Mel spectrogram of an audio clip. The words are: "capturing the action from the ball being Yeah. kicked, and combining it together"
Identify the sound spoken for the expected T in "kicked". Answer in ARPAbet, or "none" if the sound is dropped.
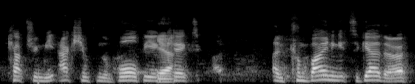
T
